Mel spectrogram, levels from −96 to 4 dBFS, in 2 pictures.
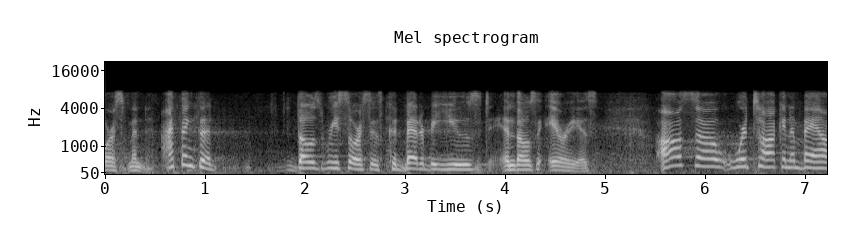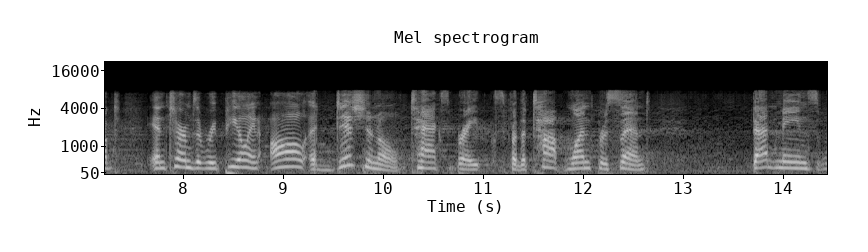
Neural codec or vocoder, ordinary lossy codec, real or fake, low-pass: none; Opus, 16 kbps; real; 7.2 kHz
